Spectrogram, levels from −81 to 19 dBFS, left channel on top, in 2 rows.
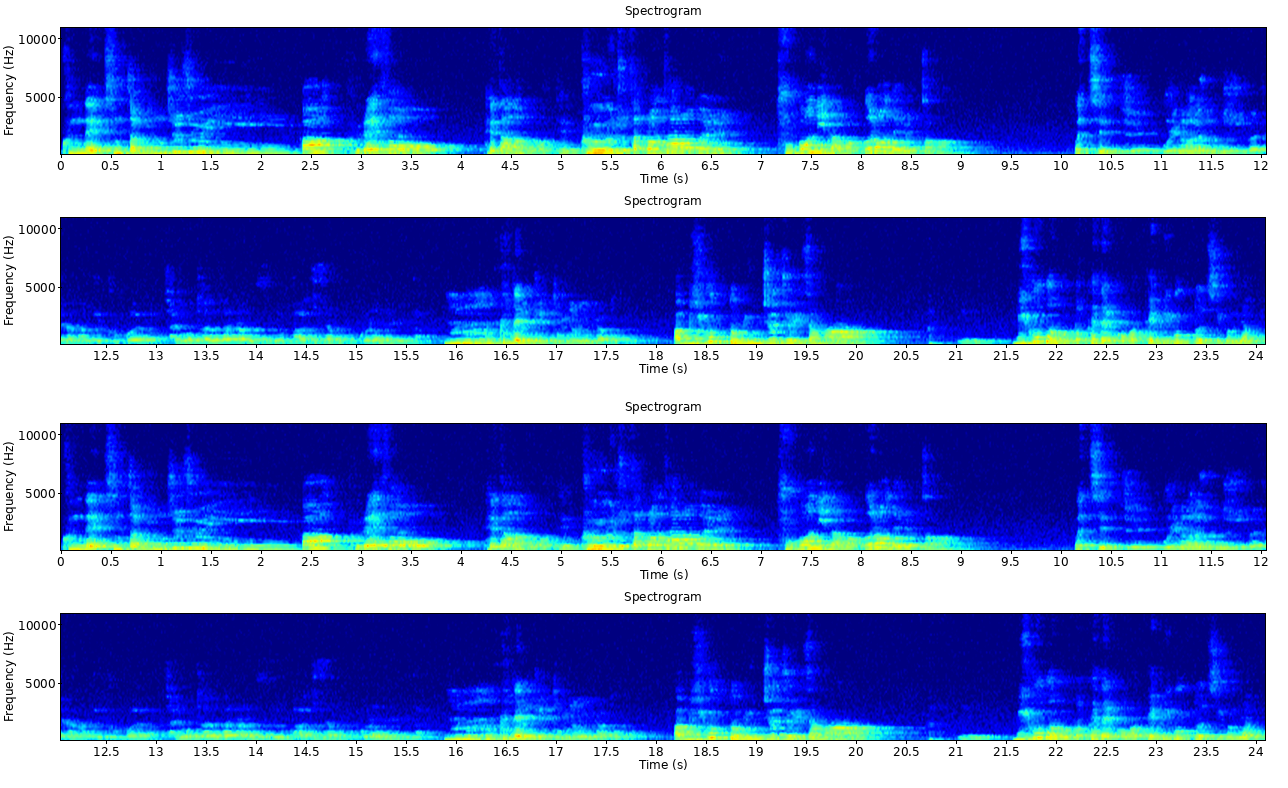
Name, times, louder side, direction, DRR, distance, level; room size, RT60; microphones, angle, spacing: voice 1, 0.0-3.8 4.2-6.7 7.2-8.9 10.1-10.6 15.9-16.7 18.2-20.1 21.6-24.0, left 1 dB, 30° left, -1 dB, 0.8 m, -24 dB
voice 2, 10.7-15.6 16.6-17.7 21.0-21.3, equal, 10° left, -7 dB, 3.6 m, -32 dB
17.5 x 6.0 x 3.2 m, 1.2 s
head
